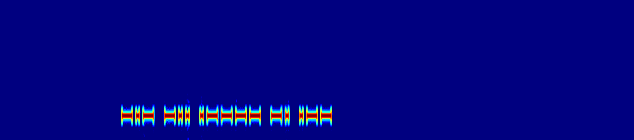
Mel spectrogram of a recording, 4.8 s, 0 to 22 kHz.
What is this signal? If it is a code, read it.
Morse code, heard as a keyed tone, about 46 wpm, 700 Hz. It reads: KD1NW
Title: USA Call Signs - 5 Characters - Repeated 3x - 45wpm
